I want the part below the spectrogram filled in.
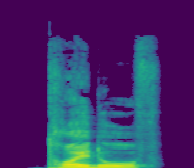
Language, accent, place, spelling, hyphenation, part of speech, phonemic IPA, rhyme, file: German, Germany, Berlin, treudoof, treu‧doof, adjective, /ˈtʁɔɪ̯doːf/, -oːf, De-treudoof.ogg
- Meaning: naive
